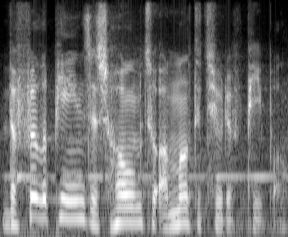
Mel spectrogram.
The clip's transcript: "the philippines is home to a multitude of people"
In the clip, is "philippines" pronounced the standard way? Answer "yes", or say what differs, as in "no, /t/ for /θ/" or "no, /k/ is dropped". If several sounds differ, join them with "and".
yes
